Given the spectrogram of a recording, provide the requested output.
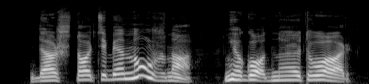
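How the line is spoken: Growling. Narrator (Russian): зарычал он

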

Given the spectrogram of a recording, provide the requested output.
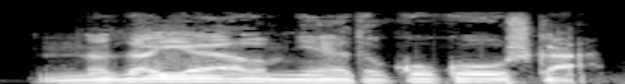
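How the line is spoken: Grumbling lion. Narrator (Russian): проворчал лев

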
